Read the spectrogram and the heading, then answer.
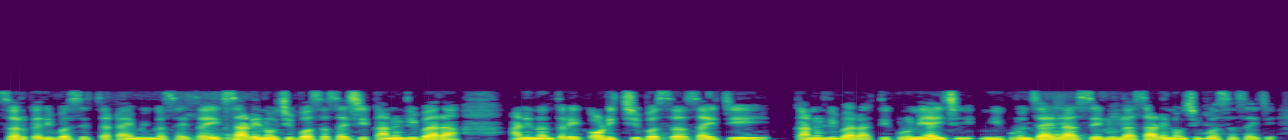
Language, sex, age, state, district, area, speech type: Marathi, female, 30-45, Maharashtra, Nagpur, rural, spontaneous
